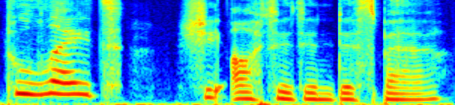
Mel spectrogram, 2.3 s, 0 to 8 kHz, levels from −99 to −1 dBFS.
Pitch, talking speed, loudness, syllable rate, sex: 230 Hz, 160 wpm, -17 LUFS, 4.7 syllables/s, female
